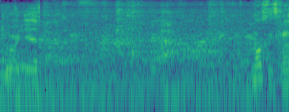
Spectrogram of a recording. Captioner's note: people chattering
